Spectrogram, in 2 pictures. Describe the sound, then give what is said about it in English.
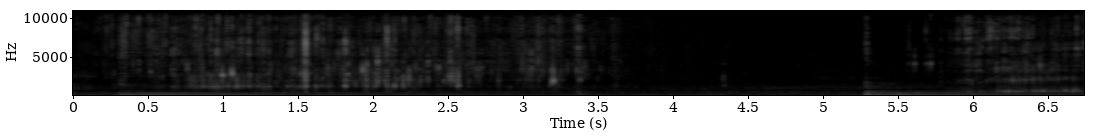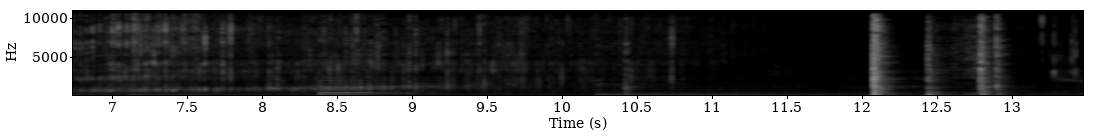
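Nescafe coffee brewing in a small teapot: a steady low humming tone that shifts pitch in steps over a rising bubbly hiss, ending with a few sharp metallic clanks. No one speaks. “I love the sound of my Nescafe as it's brewing on my little teapot that I burn my finger on every single morning.”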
